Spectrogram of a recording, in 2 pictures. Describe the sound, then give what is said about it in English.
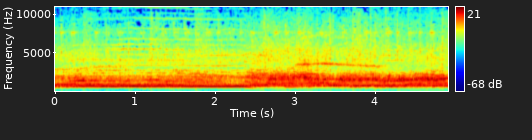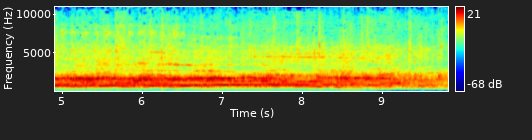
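A large group in San Pedro Sula, Honduras, shouts and cheers a greeting together, a loud, dense wall of overlapping voices and whoops that holds steady for about ten seconds before easing slightly at the end. “Give them a big shout out one more time.”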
